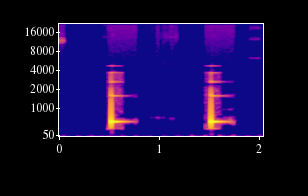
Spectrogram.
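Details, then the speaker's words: iOS 14 phone with VoiceOver on: two short electronic bloops about a second apart, the annoying beep heard when opening or scrolling through apps, from the screen reader's detected-text sound. "okay so that's the sound we're trying to get rid of and this can happen when you're opening apps or scrolling through apps"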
